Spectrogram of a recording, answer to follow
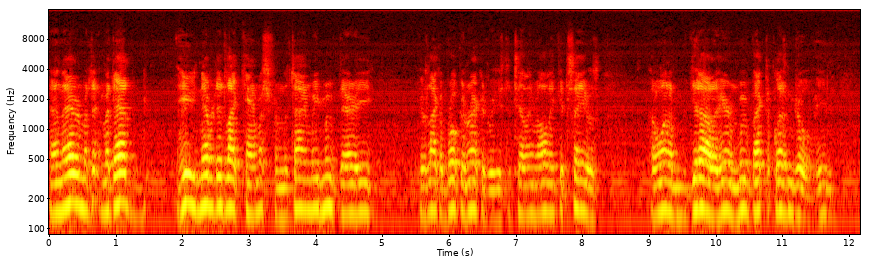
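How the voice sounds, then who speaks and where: Somewhat breathy, with an American accent, a man talks at a fairly high pitch and a fairly quick pace in a monotone, flat intonation. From Utah, US. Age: 70s. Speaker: retired farmer telling his life story. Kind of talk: oral history interview.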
